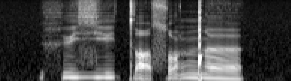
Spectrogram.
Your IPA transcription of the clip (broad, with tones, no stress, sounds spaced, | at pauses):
x y˦ zʲ ø˦ j t̪ ḛ˨ sˤ ṵ˦ ŋ͡ǃ ɐ˨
